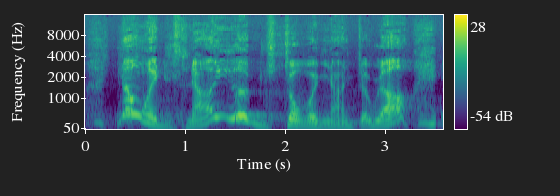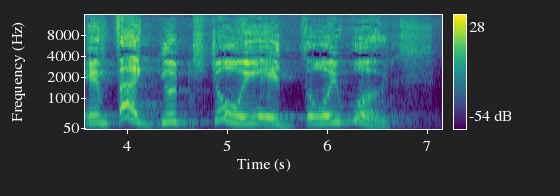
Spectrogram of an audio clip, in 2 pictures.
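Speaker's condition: Cerebral palsy; speech impediment

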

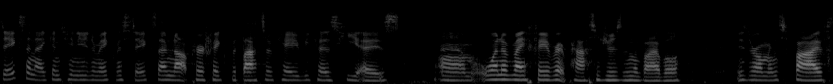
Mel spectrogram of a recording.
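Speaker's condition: Cleft lip and palate

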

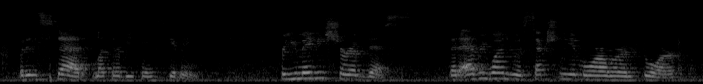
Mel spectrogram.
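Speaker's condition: No condition

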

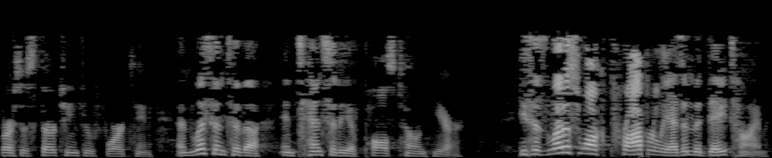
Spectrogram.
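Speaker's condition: No condition

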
